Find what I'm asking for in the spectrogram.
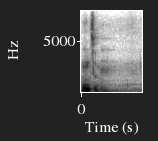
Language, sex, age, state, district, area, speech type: Nepali, male, 18-30, West Bengal, Darjeeling, rural, spontaneous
